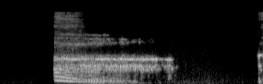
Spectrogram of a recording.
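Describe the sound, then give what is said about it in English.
A deep, controlled exhale follows a breath hold during a guided breathing exercise. It comes as a loud, voiced, groan-like breath lasting about a second, then trails off into a faint breathy tail. “Oh, big exhale.”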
